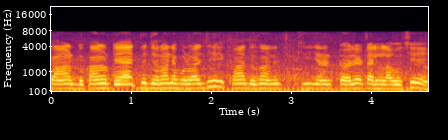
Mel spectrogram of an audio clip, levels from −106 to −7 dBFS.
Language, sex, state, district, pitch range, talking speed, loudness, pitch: Odia, male, Odisha, Sambalpur, 170-185 Hz, 100 wpm, -13 LUFS, 175 Hz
